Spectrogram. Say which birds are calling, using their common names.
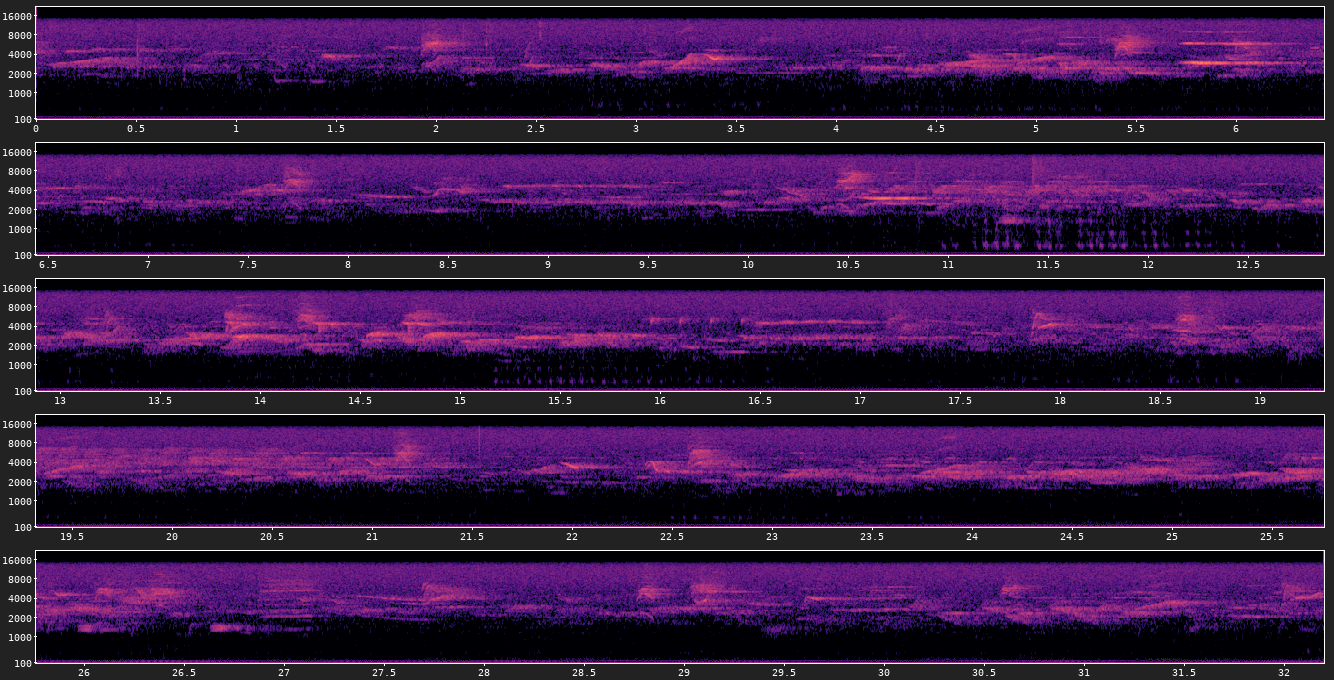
Red-billed Leiothrix, Hawaii Amakihi, Iiwi, Apapane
